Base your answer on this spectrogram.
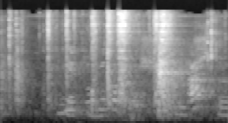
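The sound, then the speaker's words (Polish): Cutlery and plates clink as they are taken out to serve soup, with a few bright, short metallic and ceramic knocks scattered under a person speaking. “Wyciągamy sztućce, wyciągamy talerze i będziemy podawać zupę.”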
